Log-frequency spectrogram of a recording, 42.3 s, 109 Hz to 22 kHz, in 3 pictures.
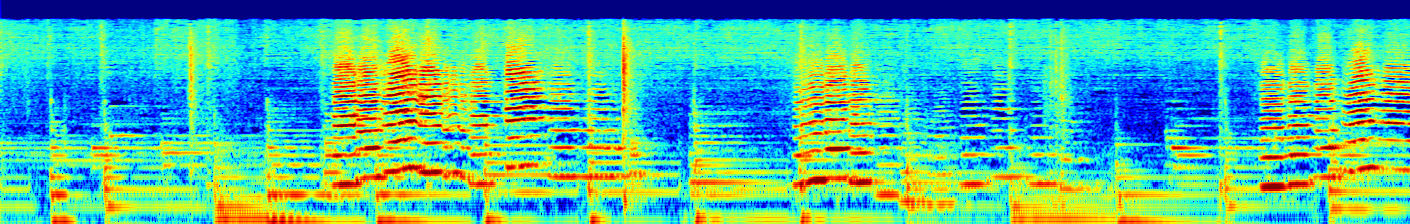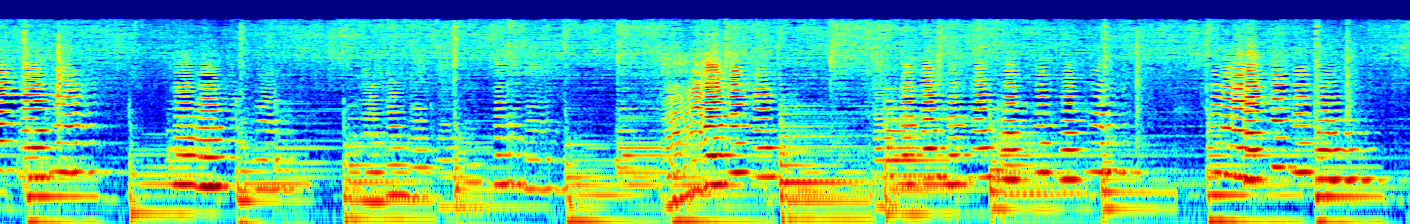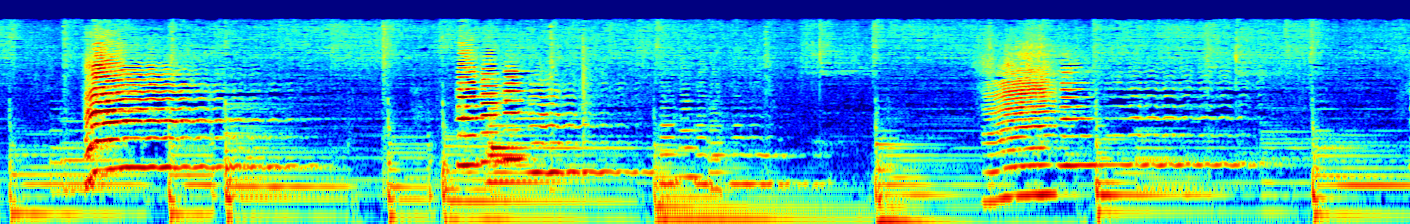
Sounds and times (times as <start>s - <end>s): Brass instrument: 0.0s - 42.3s
Saxophone: 3.3s - 6.5s, 7.9s - 11.0s, 12.6s - 28.3s, 29.0s - 31.8s, 32.5s - 36.5s, 37.9s - 41.5s.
